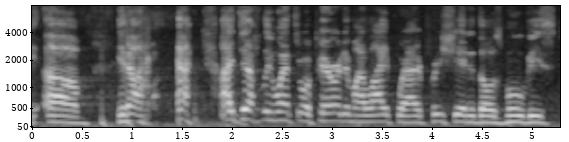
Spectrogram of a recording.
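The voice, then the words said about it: Strong Italian-American accent. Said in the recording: “If you want to hear what an Italian accent sounds like ... Sounds like a mob boss.”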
